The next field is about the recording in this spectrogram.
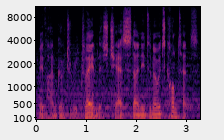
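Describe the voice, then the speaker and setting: A man's voice: rumbling low, animated, moderate pace, a bit bright, faint music behind, heavily acted. A man playing a proud, brusque ranger leader in an amateur fantasy audio play, with a commanding, dismissive manner. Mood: resolute.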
